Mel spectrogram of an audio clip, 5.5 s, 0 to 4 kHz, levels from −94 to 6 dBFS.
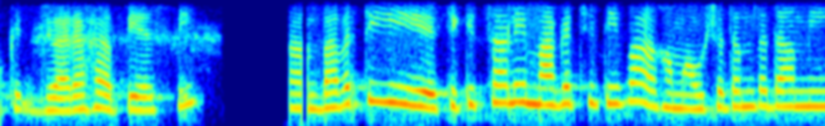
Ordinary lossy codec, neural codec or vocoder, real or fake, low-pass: Opus, 24 kbps; none; real; 3.6 kHz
